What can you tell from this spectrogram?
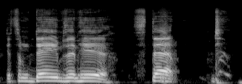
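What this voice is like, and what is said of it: Imitates another person's voice. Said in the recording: “That's my Lauren impression ... Flawless Lauren Michaels impression”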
